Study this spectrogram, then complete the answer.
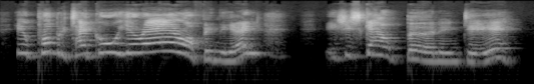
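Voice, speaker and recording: A put-on, shrill, female-sounding character voice, high in pitch, fairly quick, with very wide pitch swings. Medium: read story. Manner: shrieking.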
